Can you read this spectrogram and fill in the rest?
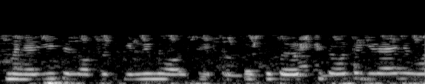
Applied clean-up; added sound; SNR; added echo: classical method Wiener filter.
